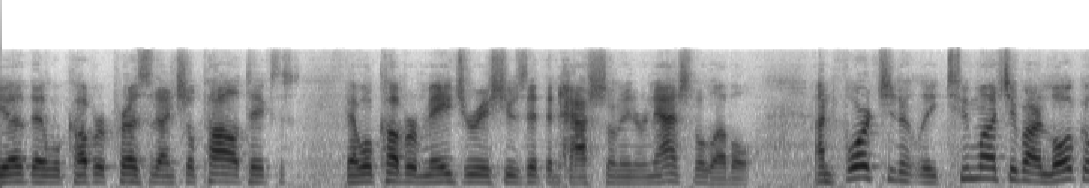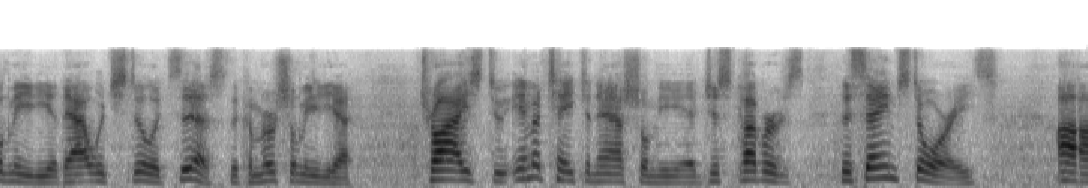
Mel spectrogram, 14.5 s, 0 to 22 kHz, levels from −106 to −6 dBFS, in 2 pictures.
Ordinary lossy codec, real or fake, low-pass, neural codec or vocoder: AAC, 48 kbps; fake; 7.2 kHz; codec, 16 kHz in and 24 kHz out, 0.6 kbps, FocalCodec, streaming, 4096 codes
